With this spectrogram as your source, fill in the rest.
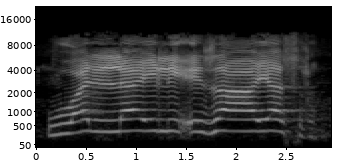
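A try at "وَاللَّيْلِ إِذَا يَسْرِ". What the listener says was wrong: اذا میں ذال کی ادائیگی اور کلیئر کریں، اس کی آواز بھی کلیئر ہونی چاہیے، اور یسر میں سین سیٹی کے ساتھ۔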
